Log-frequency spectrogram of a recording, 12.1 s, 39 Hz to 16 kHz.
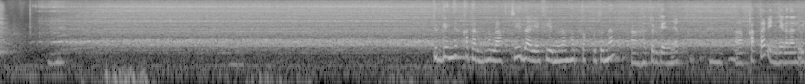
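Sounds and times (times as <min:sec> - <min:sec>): hot-air blower running: 0:00.0 - 0:12.0.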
